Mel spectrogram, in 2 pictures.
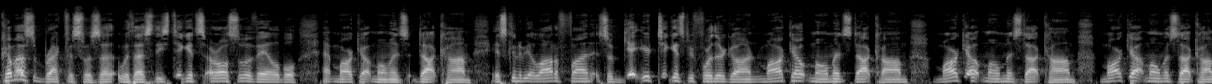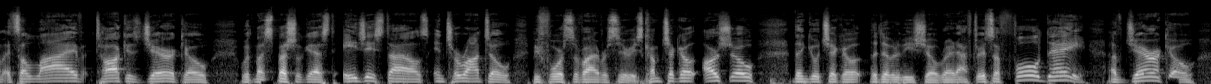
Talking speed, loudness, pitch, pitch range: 170 wpm, -22 LUFS, 130 Hz, 115-145 Hz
